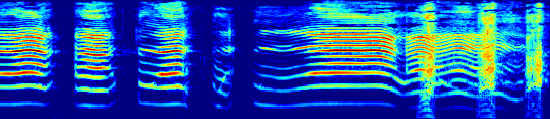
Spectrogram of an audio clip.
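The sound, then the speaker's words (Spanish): A voice imitates a little girl crying: several short high wailing sobs, then one long drawn-out wail that breaks into choppy, trembling sobs at the end. “Y la niña ya no me decía, wow. Y así lloraba.”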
